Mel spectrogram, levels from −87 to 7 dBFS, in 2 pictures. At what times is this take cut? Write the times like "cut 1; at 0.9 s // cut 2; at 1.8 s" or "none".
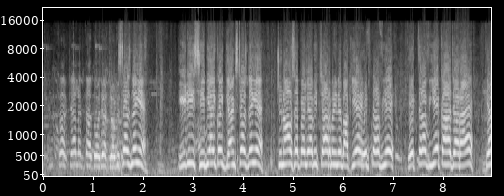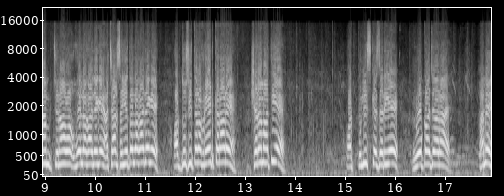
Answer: cut 1; at 1.5 s // cut 2; at 14.6 s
